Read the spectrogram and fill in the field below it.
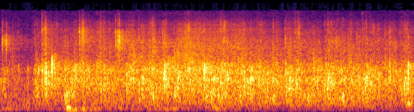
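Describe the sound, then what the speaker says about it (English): Guests at an annual fundraising dinner clap together in a sustained, even round of applause, close and full, with no talk over it. "Please give a round of applause."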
